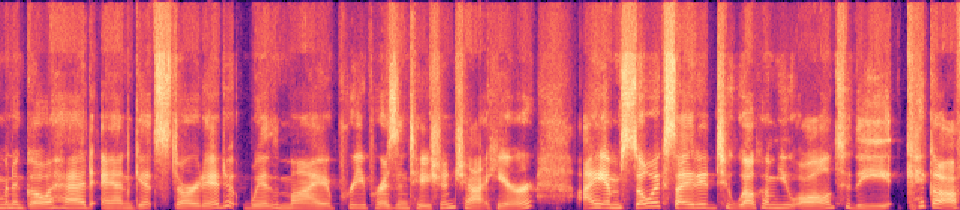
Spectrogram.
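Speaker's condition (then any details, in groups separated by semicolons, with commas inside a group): No condition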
